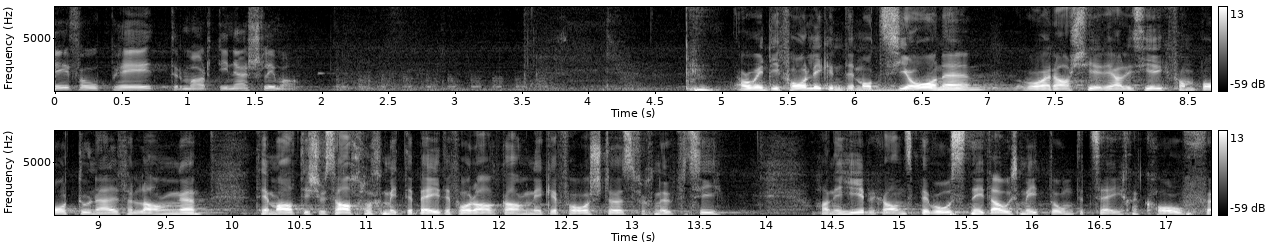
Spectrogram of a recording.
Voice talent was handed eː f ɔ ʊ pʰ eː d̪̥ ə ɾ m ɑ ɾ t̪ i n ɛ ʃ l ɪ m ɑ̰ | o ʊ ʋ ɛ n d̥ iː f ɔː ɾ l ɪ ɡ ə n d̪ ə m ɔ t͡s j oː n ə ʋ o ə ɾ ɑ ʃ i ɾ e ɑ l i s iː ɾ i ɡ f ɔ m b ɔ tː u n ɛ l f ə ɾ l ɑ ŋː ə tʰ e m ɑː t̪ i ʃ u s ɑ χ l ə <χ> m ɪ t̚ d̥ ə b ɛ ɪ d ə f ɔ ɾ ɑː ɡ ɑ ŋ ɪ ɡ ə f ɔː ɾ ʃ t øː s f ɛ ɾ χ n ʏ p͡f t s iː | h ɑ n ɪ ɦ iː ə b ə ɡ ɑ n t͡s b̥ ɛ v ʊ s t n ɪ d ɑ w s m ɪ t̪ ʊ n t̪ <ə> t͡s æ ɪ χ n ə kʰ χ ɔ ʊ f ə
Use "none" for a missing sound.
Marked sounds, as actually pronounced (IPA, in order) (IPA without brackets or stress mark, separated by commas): χ, ə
